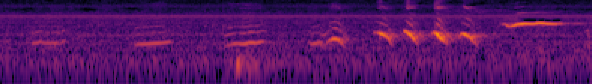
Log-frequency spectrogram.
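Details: Young grey shrike-thrush visiting a garden one morning at Renmark, South Australia, from a wild family hand-fed for generations; a few soft mid-pitched notes, then a quick run of five falling whistled notes ending in a rising whistle.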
